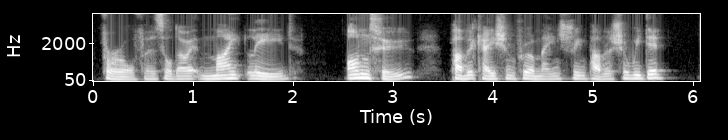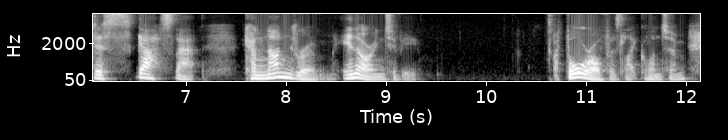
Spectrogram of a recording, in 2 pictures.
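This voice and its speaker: A man hosting a solo podcast, giving opinionated commentary in deliberate, halting phrases with short bursts of emphasis. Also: mid-range voice, a little mellow. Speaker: podcast host.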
